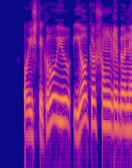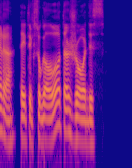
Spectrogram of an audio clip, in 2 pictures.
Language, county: Lithuanian, Klaipėda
